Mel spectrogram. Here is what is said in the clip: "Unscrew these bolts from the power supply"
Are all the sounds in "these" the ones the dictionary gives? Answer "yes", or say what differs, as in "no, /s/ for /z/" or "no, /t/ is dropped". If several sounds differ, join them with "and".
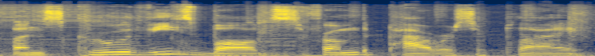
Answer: yes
